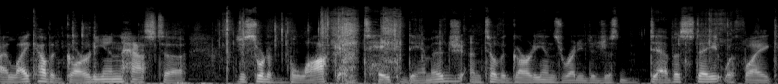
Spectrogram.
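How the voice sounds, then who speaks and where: Noticeable background noise sits under the audio. A man talks with fairly even intonation. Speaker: board game reviewer. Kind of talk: unboxing commentary. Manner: halting.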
